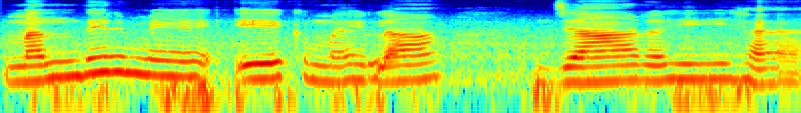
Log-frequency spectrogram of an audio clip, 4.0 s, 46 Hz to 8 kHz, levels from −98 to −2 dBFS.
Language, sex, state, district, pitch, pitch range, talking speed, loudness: Hindi, male, Punjab, Fazilka, 215 Hz, 200-230 Hz, 105 wpm, -17 LUFS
